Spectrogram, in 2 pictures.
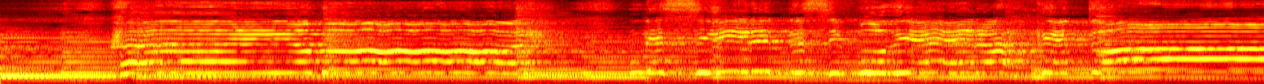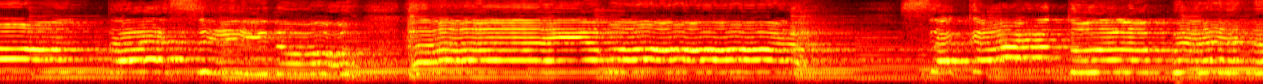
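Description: A woman singing live into a microphone, long held notes with vibrato, over sustained instrumental accompaniment. Her phrases break off briefly a few times, with a short dip in the music a little before the end.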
